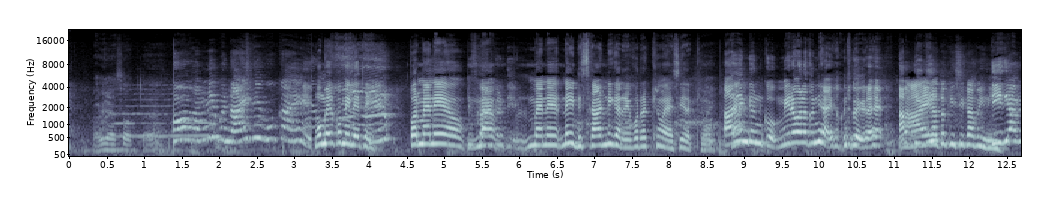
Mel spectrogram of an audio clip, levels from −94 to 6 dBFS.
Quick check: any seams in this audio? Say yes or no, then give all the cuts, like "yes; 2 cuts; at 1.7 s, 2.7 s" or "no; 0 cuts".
no; 0 cuts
